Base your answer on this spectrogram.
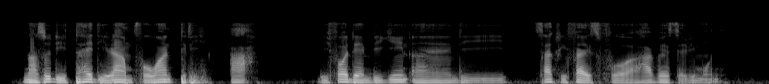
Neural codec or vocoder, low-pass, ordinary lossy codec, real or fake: none; 7.2 kHz; none; real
